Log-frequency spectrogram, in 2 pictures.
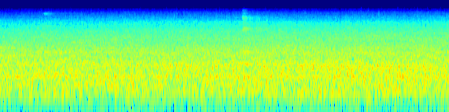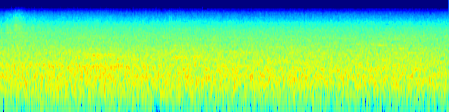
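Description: Heavy rain pouring down steadily in a thunderstorm, an even, unbroken hiss.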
